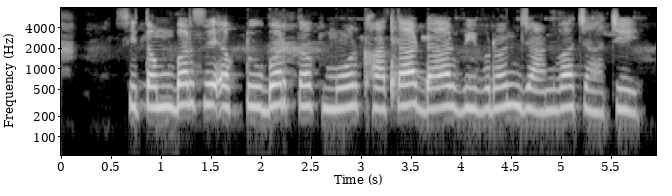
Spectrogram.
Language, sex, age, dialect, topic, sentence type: Magahi, female, 18-24, Northeastern/Surjapuri, banking, question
